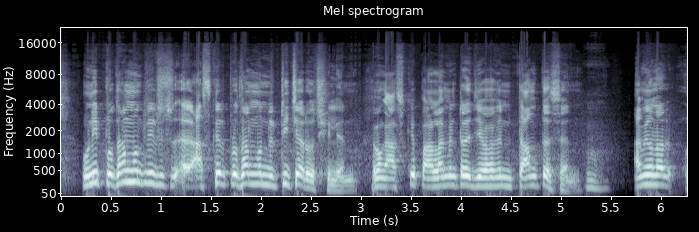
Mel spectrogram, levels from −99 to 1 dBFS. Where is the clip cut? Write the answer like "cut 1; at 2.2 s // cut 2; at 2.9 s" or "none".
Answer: cut 1; at 2.9 s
